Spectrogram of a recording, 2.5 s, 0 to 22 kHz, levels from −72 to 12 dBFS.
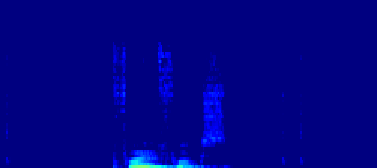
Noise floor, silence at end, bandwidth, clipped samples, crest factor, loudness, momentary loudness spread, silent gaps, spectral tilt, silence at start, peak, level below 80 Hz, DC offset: -84 dBFS; 1 s; 16.5 kHz; under 0.1%; 18 dB; -38 LUFS; 18 LU; none; -6.5 dB/octave; 0.75 s; -24 dBFS; -74 dBFS; under 0.1%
